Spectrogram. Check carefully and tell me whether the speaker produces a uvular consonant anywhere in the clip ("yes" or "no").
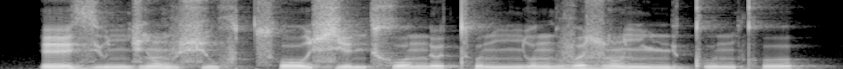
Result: no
